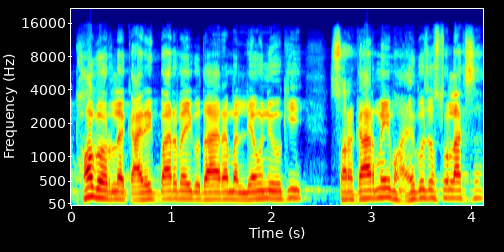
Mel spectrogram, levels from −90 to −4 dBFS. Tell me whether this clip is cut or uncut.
uncut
